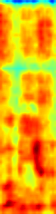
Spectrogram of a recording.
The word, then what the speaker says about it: La Myrrhe: talking about is called La Myrrhe. There's no way of pronouncing it in English, so the French pronunciation is La Myrrhe, and I'm gonna show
